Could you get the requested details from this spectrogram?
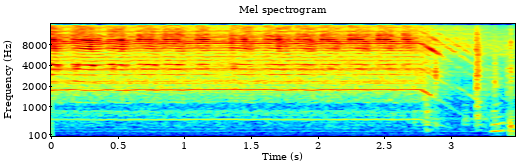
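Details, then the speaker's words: Acrylic bur on a dental handpiece trimming excess chairside processing resin around a Locator housing in a complete denture: a steady high-pitched grinding whine that winds down after about three seconds. "so i'm going to go ahead and grab an acrylic bur i typically like to use a bird that has that type of shape just to clean off this excess right in here"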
